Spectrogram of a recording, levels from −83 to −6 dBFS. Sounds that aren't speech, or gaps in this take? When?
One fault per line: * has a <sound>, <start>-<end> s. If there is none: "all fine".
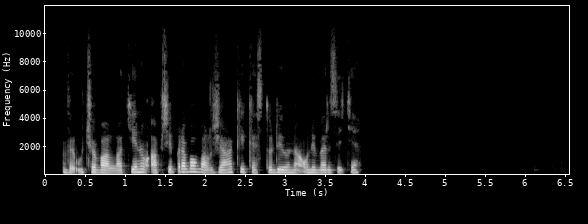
all fine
